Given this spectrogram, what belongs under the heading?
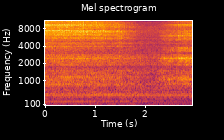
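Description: A lathe tool taking fine cuts on a spinning piece of cocobolo wood during woodturning, a steady close rasping scrape that holds continuously with no talk.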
